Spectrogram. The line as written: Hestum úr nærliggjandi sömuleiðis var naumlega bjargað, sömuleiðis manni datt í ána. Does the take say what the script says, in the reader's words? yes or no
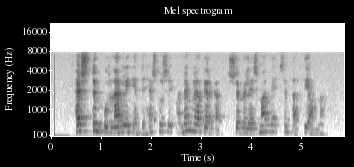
no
